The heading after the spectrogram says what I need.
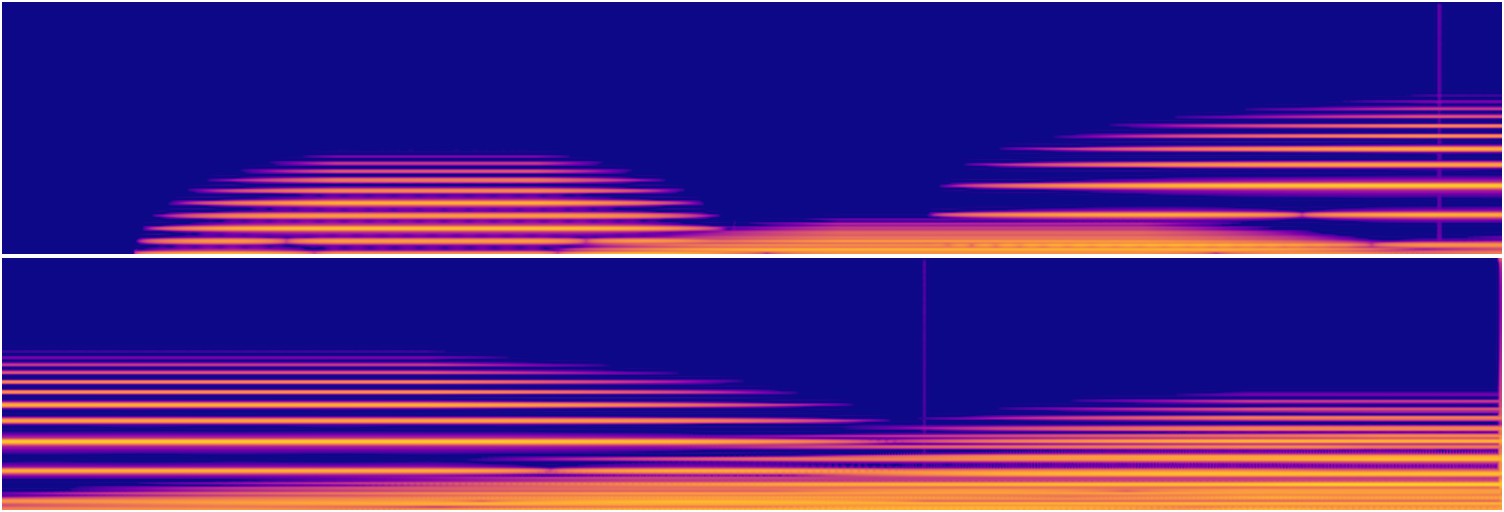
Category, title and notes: Soundscapes > Synthetic / Artificial
Another experiment with modulations leading to dark vibrating sound
ambient, atmosphere, crrepy, dark, deep, drone, pad, suspence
